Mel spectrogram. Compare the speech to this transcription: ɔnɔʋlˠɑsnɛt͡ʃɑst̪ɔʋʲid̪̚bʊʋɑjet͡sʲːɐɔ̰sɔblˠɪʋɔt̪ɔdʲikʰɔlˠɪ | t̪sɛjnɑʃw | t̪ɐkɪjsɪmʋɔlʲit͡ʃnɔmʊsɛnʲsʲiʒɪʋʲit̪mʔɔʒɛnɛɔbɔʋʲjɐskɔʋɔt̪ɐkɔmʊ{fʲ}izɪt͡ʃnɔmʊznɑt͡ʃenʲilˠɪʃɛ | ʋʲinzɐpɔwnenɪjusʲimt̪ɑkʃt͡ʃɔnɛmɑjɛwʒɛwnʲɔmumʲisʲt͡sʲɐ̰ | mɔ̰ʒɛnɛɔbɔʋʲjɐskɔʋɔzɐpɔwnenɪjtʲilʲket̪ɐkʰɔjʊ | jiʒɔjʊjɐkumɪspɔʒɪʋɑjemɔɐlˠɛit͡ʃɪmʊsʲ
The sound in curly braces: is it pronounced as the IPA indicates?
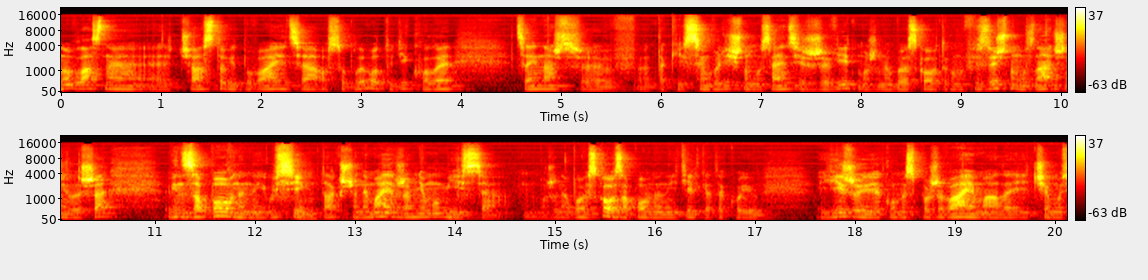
yes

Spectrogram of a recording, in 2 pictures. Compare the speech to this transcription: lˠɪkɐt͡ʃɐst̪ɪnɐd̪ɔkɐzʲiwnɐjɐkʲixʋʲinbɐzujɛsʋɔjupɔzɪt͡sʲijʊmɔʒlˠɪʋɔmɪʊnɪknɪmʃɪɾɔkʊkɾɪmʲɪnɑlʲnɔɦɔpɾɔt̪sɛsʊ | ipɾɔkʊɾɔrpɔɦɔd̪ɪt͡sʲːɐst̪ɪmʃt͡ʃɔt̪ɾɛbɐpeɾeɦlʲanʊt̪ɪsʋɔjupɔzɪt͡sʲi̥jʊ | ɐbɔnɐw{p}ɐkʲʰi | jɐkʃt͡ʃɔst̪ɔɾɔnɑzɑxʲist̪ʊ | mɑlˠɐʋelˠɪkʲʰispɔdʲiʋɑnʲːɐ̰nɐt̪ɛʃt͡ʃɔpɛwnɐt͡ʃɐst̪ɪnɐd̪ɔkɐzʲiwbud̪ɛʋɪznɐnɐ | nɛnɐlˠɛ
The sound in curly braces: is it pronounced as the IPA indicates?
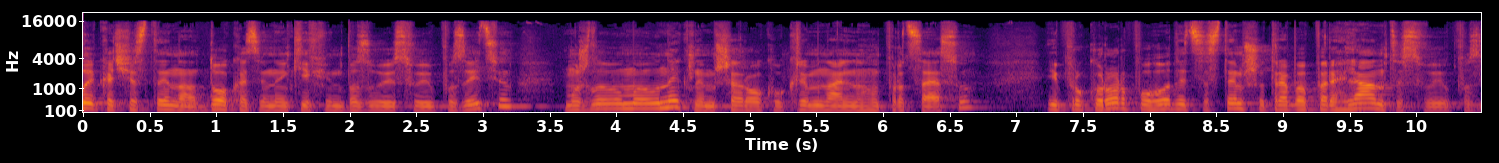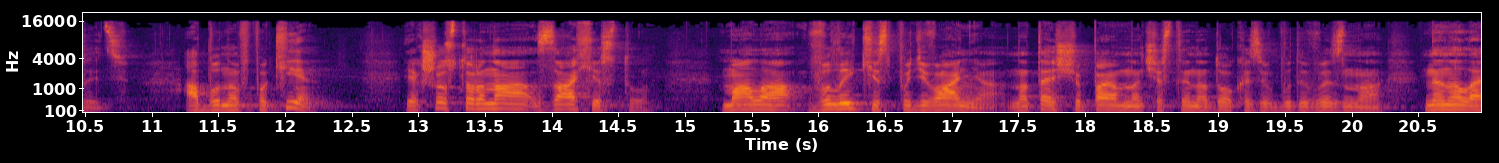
yes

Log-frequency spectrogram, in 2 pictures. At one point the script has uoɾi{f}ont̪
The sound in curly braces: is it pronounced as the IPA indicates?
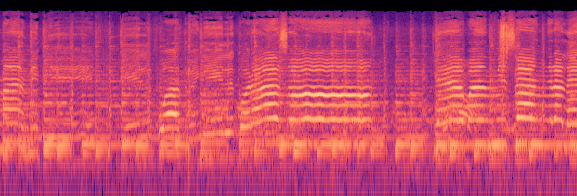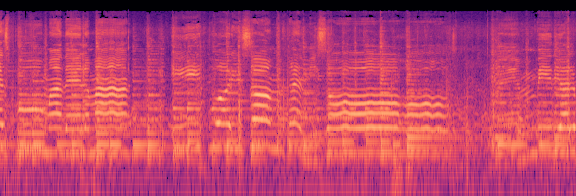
no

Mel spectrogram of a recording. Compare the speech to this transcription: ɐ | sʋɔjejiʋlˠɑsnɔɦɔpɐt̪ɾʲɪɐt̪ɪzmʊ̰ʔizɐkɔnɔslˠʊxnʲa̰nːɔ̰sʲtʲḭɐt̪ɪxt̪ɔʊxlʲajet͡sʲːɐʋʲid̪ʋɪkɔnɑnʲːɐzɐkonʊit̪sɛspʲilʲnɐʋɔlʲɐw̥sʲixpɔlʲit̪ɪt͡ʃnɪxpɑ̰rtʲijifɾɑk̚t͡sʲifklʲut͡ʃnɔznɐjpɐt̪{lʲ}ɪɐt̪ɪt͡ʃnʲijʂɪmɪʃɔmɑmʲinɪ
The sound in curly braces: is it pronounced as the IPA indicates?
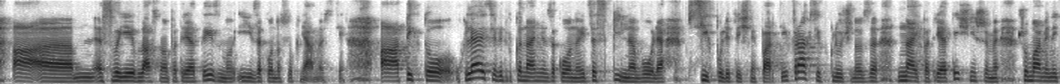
no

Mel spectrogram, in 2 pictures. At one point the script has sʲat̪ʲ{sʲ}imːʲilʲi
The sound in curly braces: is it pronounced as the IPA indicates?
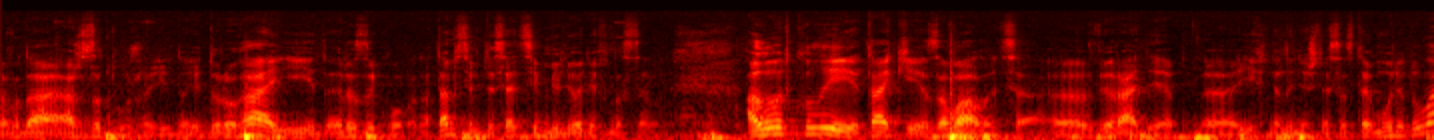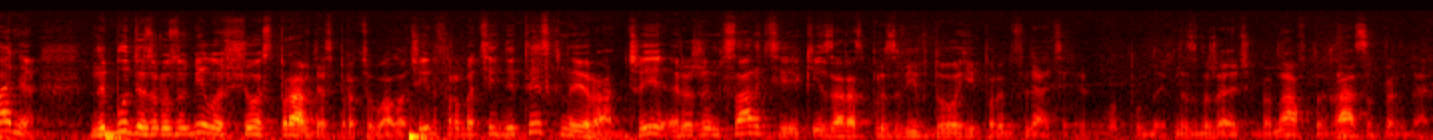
yes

